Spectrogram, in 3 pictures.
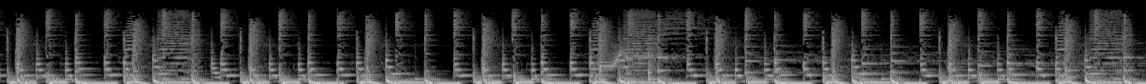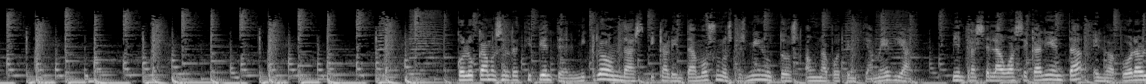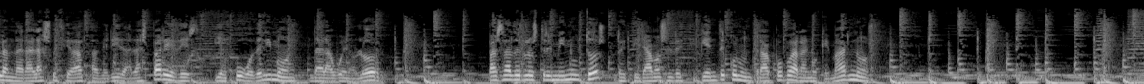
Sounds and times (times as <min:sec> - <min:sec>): Music: 0:00.0 - 0:34.3
Speech: 0:16.0 - 0:26.8, 0:27.8 - 0:31.8.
